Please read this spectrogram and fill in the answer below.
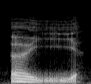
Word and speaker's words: œil: Strange combination of vowels here, okay, and then you will get the sound and then y. Œil. Alright, and it's masculine, by the way. Un œil, l'œil.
